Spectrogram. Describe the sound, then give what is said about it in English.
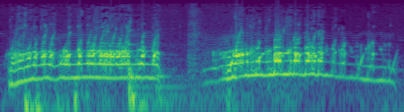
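Gargling sound effect: throaty, bubbling gurgles in two long bursts separated by a short break, rough and loud throughout, with no speech over it. “It's gargling.”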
